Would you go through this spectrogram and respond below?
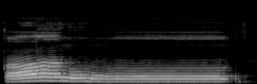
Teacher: علیہم قاموا، قاموا، قاف کے بعد الف مدہ ہے، موٹا کریں گے قاف کو، الف مدہ کو ایک الف دار میں کھینچیں گے. منہ میں واو مدہ ہے، اس کو بھی ایک الف دار میں کھینچیں گے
